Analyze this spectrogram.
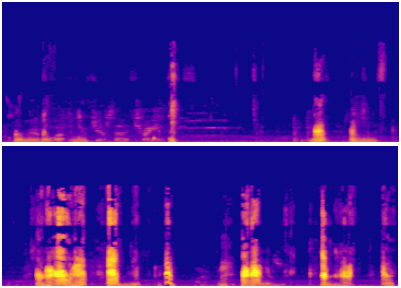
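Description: A French Bulldog puppy whimpers and yips in short, strained bursts while asleep.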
